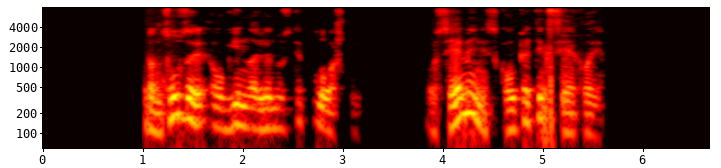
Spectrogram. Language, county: Lithuanian, Utena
